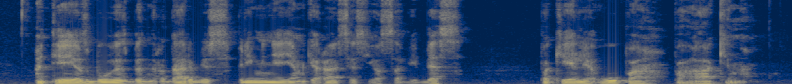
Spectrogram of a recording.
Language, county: Lithuanian, Kaunas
